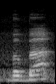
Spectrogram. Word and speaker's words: baba: a sentence and it's just made of one syllable which is ba so it goes it means going down baba means down and bababa means going down and the ba at the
